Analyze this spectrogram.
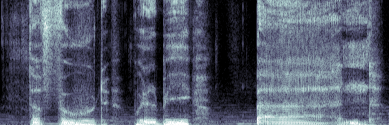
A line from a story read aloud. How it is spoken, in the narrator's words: roared Fire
